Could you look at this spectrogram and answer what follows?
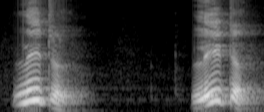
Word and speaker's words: little: So, little, but we tell little like this, little, not little at all, little. Here, little. The sound of li will be louder than till.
